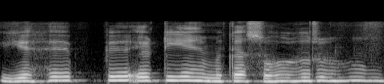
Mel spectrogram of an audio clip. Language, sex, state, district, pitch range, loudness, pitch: Hindi, male, Madhya Pradesh, Bhopal, 150-180 Hz, -14 LUFS, 170 Hz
